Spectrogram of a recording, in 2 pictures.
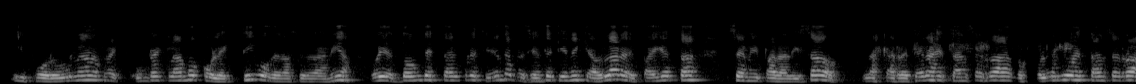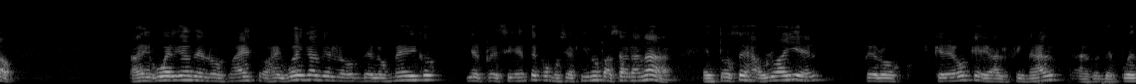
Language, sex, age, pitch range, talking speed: Spanish, male, 60-79, 145-195 Hz, 165 wpm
